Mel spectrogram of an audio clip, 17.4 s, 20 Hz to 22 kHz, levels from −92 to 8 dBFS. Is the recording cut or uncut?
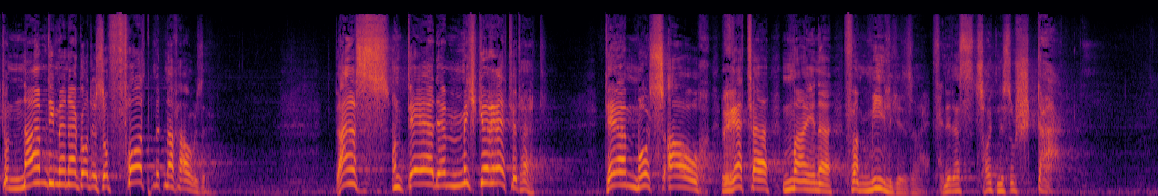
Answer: cut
